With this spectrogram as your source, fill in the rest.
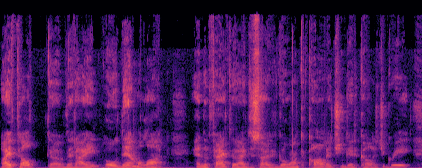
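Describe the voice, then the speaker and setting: Audible room echo surrounds a man's somewhat breathy, medium-pitched voice. He talks at a fairly quick pace with monotone, flat intonation. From New Mexico, Las Cruces. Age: 80s+. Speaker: retired judge. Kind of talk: interview. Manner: halting.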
